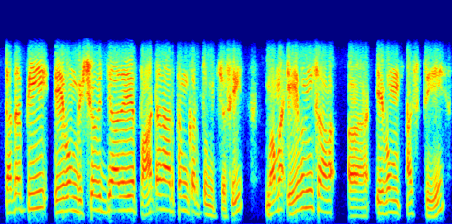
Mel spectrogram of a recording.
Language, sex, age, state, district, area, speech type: Sanskrit, male, 18-30, Andhra Pradesh, Chittoor, urban, conversation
